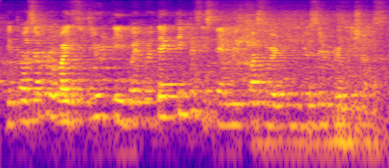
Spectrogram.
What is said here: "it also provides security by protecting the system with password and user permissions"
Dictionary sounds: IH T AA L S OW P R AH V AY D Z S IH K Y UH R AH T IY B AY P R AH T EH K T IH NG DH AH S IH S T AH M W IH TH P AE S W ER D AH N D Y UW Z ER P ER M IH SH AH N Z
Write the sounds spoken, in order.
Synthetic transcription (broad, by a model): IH T AA L S OW P R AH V AY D S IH K Y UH R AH T IY B AY P R AH T EH K T IH NG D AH S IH S T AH M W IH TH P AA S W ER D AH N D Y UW S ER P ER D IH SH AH N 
